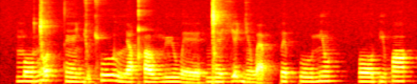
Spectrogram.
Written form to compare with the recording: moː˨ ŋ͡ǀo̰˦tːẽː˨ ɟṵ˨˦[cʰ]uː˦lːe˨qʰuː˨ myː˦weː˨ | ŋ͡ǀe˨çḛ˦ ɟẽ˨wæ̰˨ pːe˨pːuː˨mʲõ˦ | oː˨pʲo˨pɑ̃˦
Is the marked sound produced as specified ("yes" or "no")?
yes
